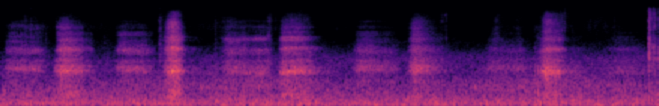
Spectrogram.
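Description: A hiker's heavy, rapid breathing from exertion on an uphill trail, short breaths coming about every half second to second over a steady low rumble.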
